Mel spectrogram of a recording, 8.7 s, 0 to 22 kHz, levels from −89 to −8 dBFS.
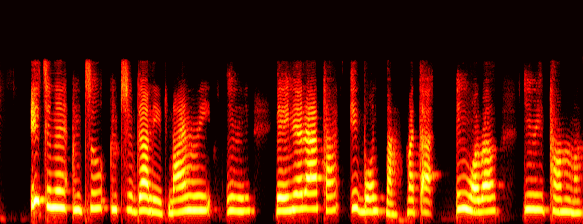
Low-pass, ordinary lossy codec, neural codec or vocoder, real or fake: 7.2 kHz; none; codec, 16 kHz, 0.5 kbps, X-Codec, HuBERT features, trained on general audio; fake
